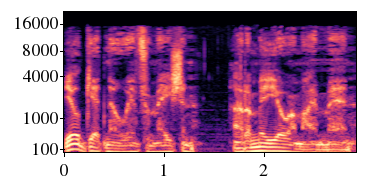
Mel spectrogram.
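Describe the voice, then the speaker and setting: Using a put-on character voice, a man sounds raspy and very deep and low, with ordinary pitch variation at a moderate pace. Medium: video game. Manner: measured, authoritative.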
